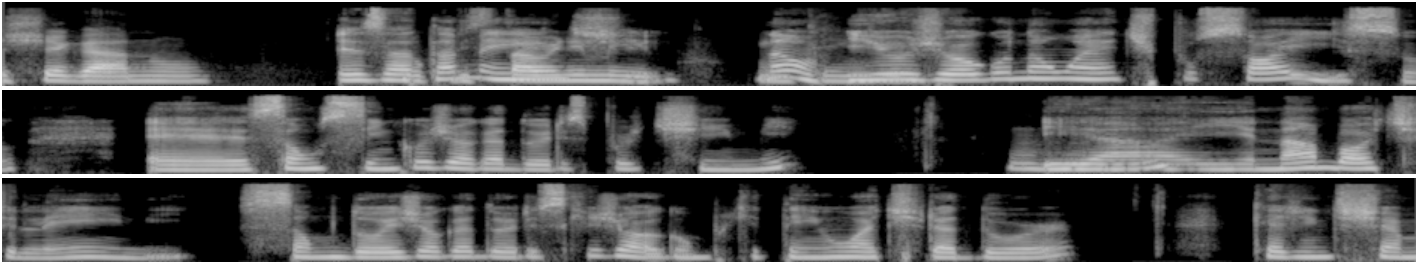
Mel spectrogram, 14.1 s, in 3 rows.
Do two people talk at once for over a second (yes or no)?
yes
